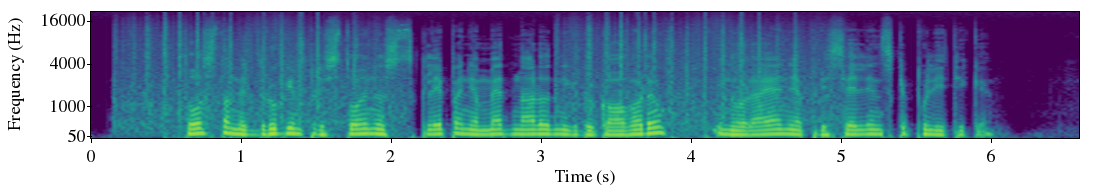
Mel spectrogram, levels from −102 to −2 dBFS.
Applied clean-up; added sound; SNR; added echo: none; Bird; 19 dB; none.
